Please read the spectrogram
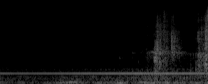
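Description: Faint rustling of a plastic fish-shipping bag being handled, picking up near the end, over a steady faint hum.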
